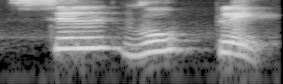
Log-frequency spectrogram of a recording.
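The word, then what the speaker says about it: s'il vous plaît: French yes it's quite polite so वी से सिल व प्ले रिपीट आफ्टर मी सिल व प्ले नाउ all together this this you know whole thing is just one word so इट इज़ सिल्व प्ले not together फ़स्टर सिल्व प्ले सिल सिल्वो प्ले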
